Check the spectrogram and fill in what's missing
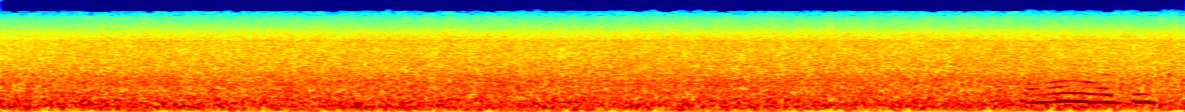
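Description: Small waterfall over modest river rapids in Khao Sok National Park, Thailand, a steady broadband rush of falling water heard close and constant, with a brief voice near the end.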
